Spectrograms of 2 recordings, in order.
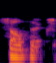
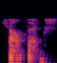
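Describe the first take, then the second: First: The word begins with a soft S sound. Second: The word begins with a hard K sound. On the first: The speaker calls it wrong. "they mispronounce it" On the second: The speaker calls it right. "it's actually should be Celtics ... the hard C there"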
